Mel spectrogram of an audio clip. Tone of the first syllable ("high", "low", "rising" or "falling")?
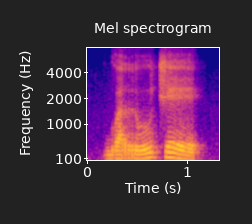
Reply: low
